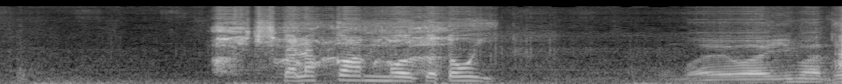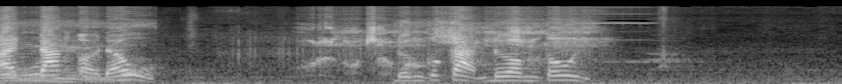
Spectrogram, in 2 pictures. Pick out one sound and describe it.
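A man speaks through a computer speaker in a slow, menacing voice.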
